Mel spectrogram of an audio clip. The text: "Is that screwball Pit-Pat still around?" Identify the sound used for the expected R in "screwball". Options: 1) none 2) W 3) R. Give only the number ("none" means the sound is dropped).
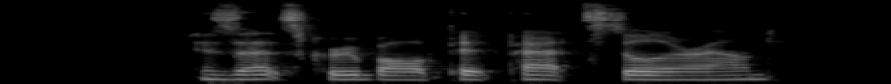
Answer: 3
